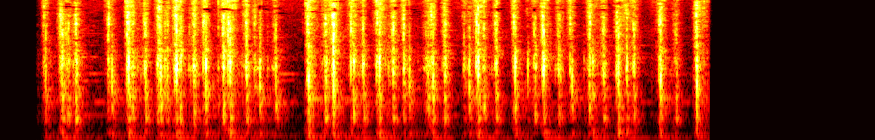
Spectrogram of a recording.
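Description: Fast computer-keyboard typing clicks, a dense run of key presses with a short break about a third of the way through, stopping shortly before the end.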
